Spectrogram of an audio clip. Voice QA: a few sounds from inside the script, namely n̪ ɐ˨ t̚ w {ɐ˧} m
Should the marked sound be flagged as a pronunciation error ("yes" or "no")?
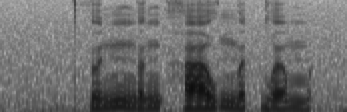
yes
